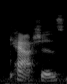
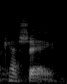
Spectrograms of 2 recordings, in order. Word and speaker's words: caches: Knew the location of these hidden caches were either killed, imprisoned, or executed. Is it cash or cachet? Caches. I think it's cash.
